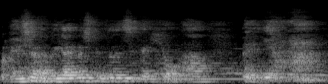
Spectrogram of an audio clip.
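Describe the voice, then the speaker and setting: A man preaching a sermon as a church elder, swinging from soft, hushed lines to shouted ones. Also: mid-range voice, level tone, quick pace. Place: church sanctuary. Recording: echoey church hall from far off, music behind.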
